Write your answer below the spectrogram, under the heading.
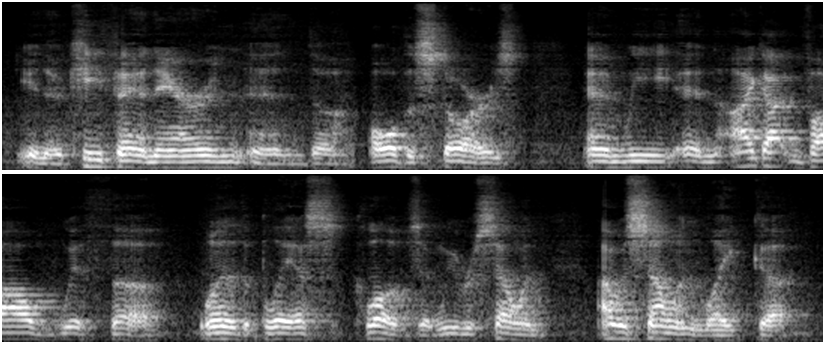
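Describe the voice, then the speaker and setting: There is audible room echo as a man with an American accent talks at a medium pitch. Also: fairly even intonation, fairly slow pace. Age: 70s. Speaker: soccer official and former coach. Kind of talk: interview. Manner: halting, many fillers.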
